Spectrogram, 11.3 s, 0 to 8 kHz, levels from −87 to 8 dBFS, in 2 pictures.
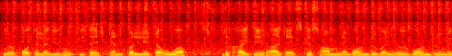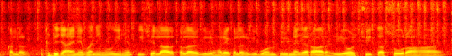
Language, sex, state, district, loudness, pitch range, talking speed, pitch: Hindi, male, Maharashtra, Dhule, -21 LUFS, 105-110 Hz, 215 wpm, 110 Hz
